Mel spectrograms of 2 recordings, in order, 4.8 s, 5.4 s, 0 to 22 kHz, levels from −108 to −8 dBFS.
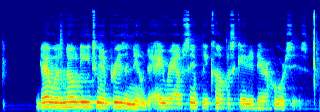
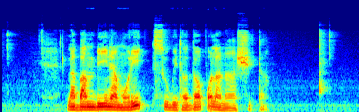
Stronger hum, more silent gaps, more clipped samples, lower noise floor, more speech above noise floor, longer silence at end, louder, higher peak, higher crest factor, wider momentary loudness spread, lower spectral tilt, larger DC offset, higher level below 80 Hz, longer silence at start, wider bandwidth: neither; neither; neither; first, -76 dBFS vs -62 dBFS; about the same, 42 dB vs 43 dB; second, 0.35 s vs 0.55 s; second, -35 LUFS vs -20 LUFS; second, -16 dBFS vs -4 dBFS; about the same, 20 dB vs 18 dB; second, 12 LU vs 24 LU; about the same, -6.5 dB/octave vs -7 dB/octave; neither; second, -78 dBFS vs -44 dBFS; second, 0.55 s vs 1 s; first, 14.5 kHz vs 7.8 kHz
